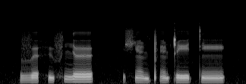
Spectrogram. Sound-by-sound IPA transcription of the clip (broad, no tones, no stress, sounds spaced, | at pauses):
v œ h ʉ f n œ | ʃ æ̃ ɖ pʼ ɛ̃ ʈ e t ẽ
